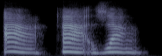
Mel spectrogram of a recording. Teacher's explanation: We have this accent, so it's an open vowel sound. Já. Open your mouth.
